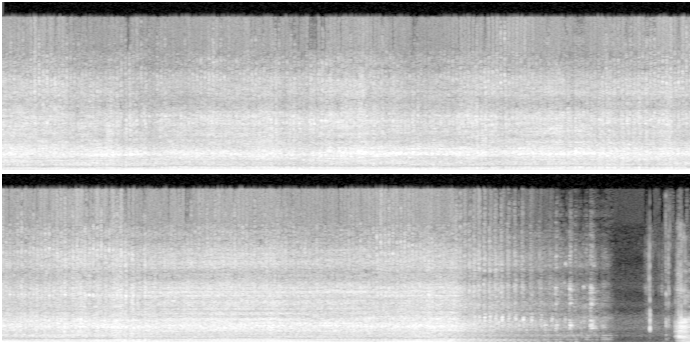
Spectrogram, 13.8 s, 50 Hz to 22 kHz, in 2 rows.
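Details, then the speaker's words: 2003 Toro Recycler push mower, engine now running well while water-contaminated gas is still burning off. Steady speed with a slightly uneven beat and a light rattle before shutting off. Owner suspects something loose on the deck or the blade, not the engine. "it's not the engine the engine's running good now might just be the deck something on the deck rattling or again the blade itself but the engine is finally good"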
